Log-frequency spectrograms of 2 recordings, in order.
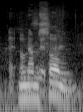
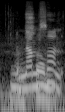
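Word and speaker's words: น้ำส้ม: How do you say this in a Namsom. Namsom. Oh, Nam is water. And Nam and S-O-M, like som. Namsom, so water orange. Well, it's just Nam means like drink, like orange juice. Oh, Namsom with an M.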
